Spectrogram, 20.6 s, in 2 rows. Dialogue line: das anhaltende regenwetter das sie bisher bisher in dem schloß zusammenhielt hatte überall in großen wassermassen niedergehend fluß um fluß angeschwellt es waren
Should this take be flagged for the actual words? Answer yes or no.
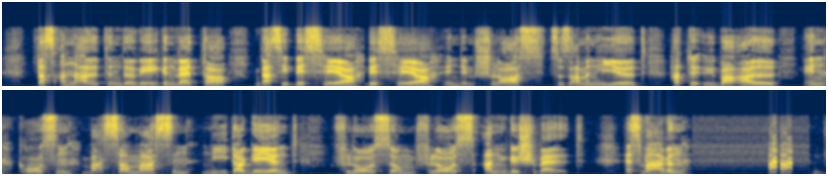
no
